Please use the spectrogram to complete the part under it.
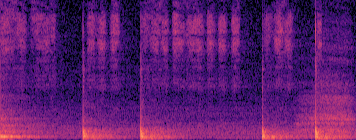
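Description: Handwriting with a pen on paper while working a fifth-grade maths exercise, up close and soft, with five distinct stroke starts each trailing into scratchy writing, and no voices.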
